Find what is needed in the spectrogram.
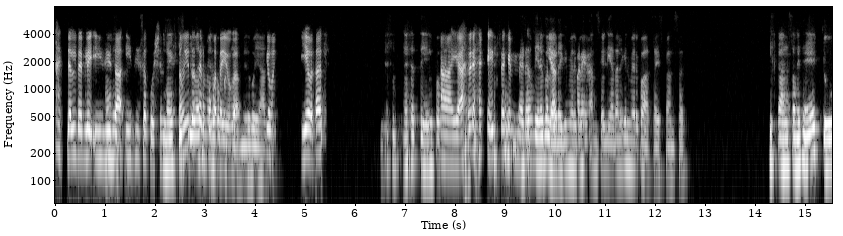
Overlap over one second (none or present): present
